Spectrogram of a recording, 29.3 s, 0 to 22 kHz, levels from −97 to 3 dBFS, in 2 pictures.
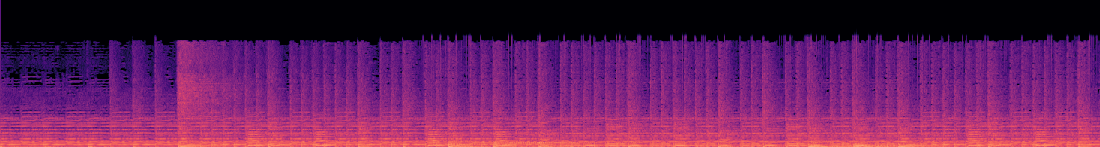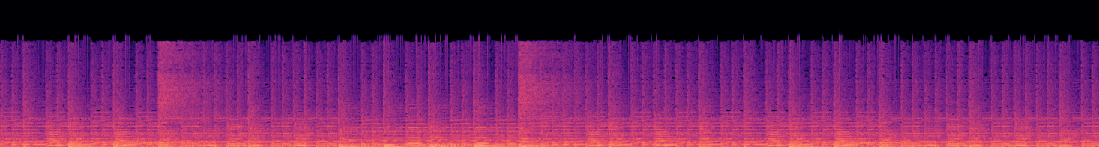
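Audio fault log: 5.43 to 29.33 s, block size mismatch (padded): a steady low buzz at about 43.1 Hz rides under the sound from 5.43 s to the end, with the pace only fractionally slower (0.999 times normal speed). One stage hands over blocks slightly shorter than the next stage reads, so a brief stretch of zeros fills the tail of every block. Those repeated tiny gaps produce the buzz at the block rate, which fits a 1024-sample read size.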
